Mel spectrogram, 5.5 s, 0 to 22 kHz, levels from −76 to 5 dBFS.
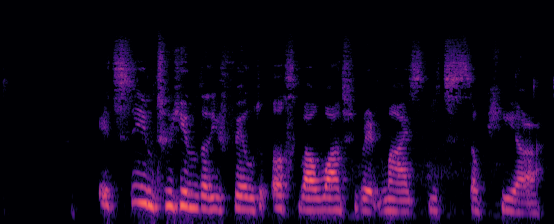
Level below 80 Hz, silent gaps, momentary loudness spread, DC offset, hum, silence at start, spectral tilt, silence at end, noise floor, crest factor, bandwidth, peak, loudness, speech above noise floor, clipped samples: -72 dBFS; none; 10 LU; under 0.1%; none; 1 s; -4.5 dB/octave; 0.1 s; -80 dBFS; 18 dB; 13 kHz; -12 dBFS; -31 LUFS; 50 dB; under 0.1%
